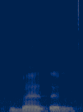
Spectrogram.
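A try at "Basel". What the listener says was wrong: বাজেল, আ হবে, বাজেল।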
